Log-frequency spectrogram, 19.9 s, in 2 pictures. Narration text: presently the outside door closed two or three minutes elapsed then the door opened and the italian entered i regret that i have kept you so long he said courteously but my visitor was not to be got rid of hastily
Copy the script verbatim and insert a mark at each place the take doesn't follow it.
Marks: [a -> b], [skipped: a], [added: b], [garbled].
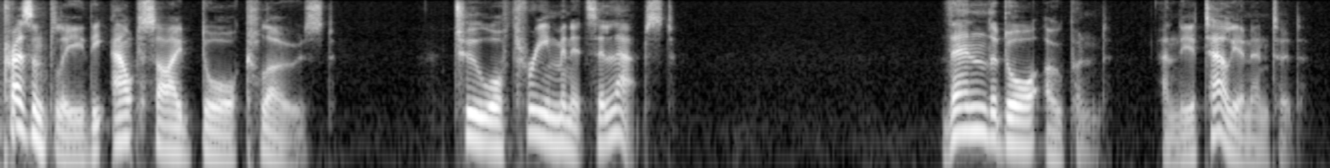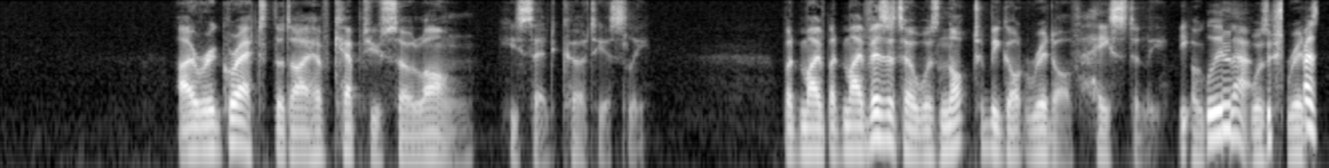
presently the outside door closed two or three minutes elapsed then the door opened and the italian entered i regret that i have kept you so long he said courteously but my [added: but my] visitor was not to be got rid of hastily [garbled]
